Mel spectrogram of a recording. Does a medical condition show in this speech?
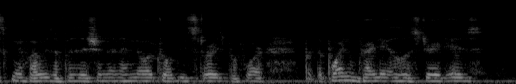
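Yes: cerebral palsy; predominantly physical.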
